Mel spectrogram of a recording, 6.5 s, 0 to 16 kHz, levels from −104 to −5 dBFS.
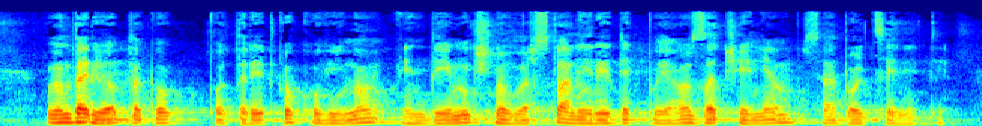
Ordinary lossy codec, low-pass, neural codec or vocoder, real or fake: MP3, 48 kbps; 14.4 kHz; codec, 44.1 kHz, 2.6 kbps, SNAC; fake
